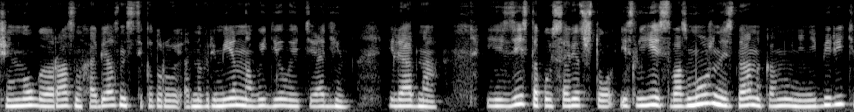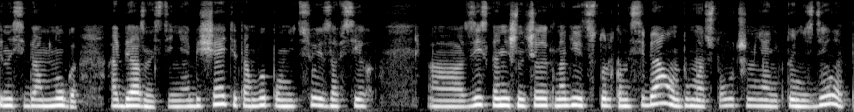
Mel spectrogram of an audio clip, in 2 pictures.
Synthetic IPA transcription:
ot͡ɕɪnʲmno̞ɡəraznɨxɐbʲazənəsʲtʲɪijkɐt̪o̞ɾʊjjɐd̪nəvɾʲɪmʲe̞nːəvɨdʲe̞lˠəjɪtʲɪɐdʲin | ilʲɪɐd̪na | izʲdʲesʲt̪ɐko̞jsɐvʲe̞t̪ʂt̪o̞jesʲlʲɪjesʲtʲvɐzmo̞ʐnəsʲt̚ʲd̪anəkɐnunʲɪnʲɪbʲɪɾʲitʲɪnəsʲɪbʲamno̞ɡəɐbʲæzənəsʲtʲɪjnʲɪɐbʲɪɕːæjtʲɪt̪amvɨpəlˠnʲɪtʲfsʲɵɪzːɐfsʲe̞x | zʲdʲesʲkɐnʲe̞ʂnət͡ɕɪlˠɐvʲeknɐdʲejɪt̪sə̥t̪o̞lʲkənəsʲɪbʲao̞nd̪uməjɪt̪ʂt̪o̞lˠutʂɨmʲɪnʲanʲɪk̚t̪o̞nʲɪzʲdʲe̞lˠəjɪt̪̚

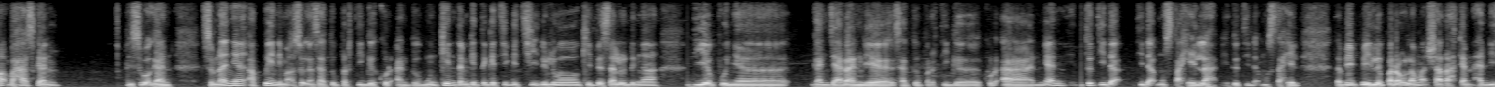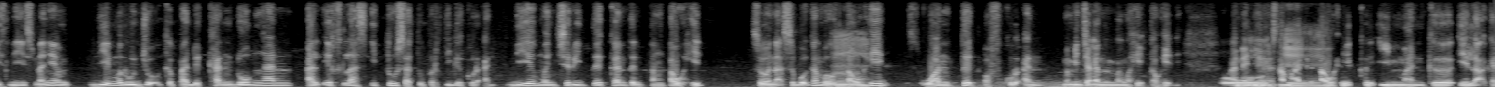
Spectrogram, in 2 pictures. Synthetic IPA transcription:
maʔbaɦaskan | disəbaʔ̚kansəbənarɲəʔapəjaŋdima̰ksut̪̚kansat̪upərt̪iɡəkuɾʔa̰nt̪umuŋkɪnt̪amkit̪ək̬ət͡ʃɪʔ̚kət͡ʃɪʔdulukit̪əsəlaludəŋadiəpuɲə̃ | ɡaɲd͡ʒaɾandiəsat̪upərt̪iɡəkurʔankaniit̪ut̪idaʔt̪idaʔmust̪ahɪlːahit̪ut̪idaʔmust̪aɦɪlt̪ap̬ibiləpaɾaulamaʔʃaɾahkanhadɪsnisəbənarɲə | diəmə̃ɾud͡ʒʊʔkəpadakʰandoŋãnʔalixlasit̪usat̪upərt̪iɡəkuɾʔandiəmə̃ɲt͡ʃəɾit̪əkant̪ənt̪aŋt̪awhɪt̪̚ | sona̰ʔsəbʊt̪̚kanbahwət̪awɦɪt̪̚ | swant̪ət̪̚ɔfkuɾʔa̰nmə̃mbiɲt͡ʃaŋkant̪ənt̪aŋaɦɪt̪ːawɦɪt̪̚ni | a̰naɲasamãdət̪awhɪt̪̚kəʔimãnkəʔela̰ʔka

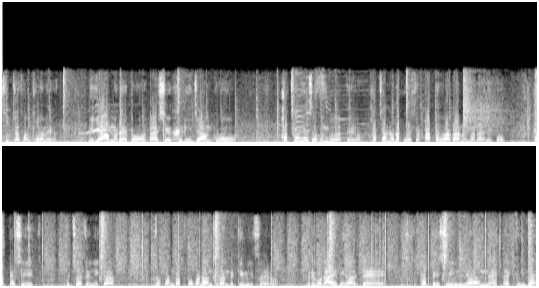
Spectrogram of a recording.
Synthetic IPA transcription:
t͡ɕint͡ɕ͈asʰaŋkʰjʌnejoiɡe̞amuɾe̞donaɭɕ͈iɡahɯɾid͡ʑiankʰo | ɸʰat͡ɕʰaŋe̞sʰʌkɯnɡʌk͈atʰe̞jo̰ɸat͡ɕʰaŋadaboesʰʌk͈atʰɯɡadanɯnɡʌnaɲiɡohepʰeɕ͈ʰikut͡ɕʰʌd͡ʑuɲik͈at͡ɕ͈ok͈ɯmdʌpʰoɡɯnankɯɾʌnːɯk͈imiːs͈ʌjo̰kɯɾiɡoɾaidiŋɦaɭt͈e̞ | hepʰeɕʰiːnːʌʌmnʌet͈ekwe̞ŋd͡ʑaŋ

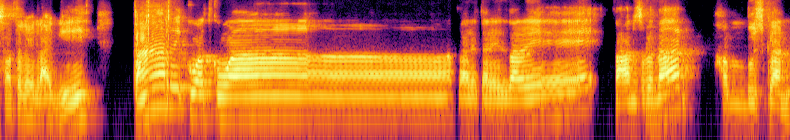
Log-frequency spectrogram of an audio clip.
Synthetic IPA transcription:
sat̪uləila̰ɡi | t̪aɾɛʔkuat̪̚kua | aɾɛʔt̪aɾɛ̰t̪aɾe | t̪aɦansəbənt̪ar | həmbuskan

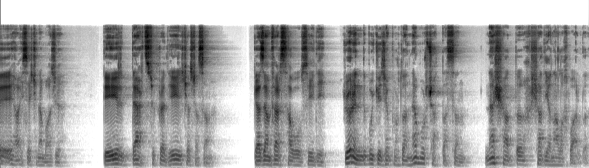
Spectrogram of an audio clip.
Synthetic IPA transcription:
ḛjhɑjsæcʰinæbɑd͡ʒɯ | d̪̥e̞jiɾd̪̥æɾt̪sypɾæd̪e̞jilcʰɑt͡ʃʰɑsɑ̰n | ɡ̥æzæmfæɾzsɑvolˠsɯjd̪i | ɟ̥øɾind̪ibuɟe̞d͡ʒæbuɾd̪ɑnæbuɾt͡ʃʰɑt̪̚ːɑsɯnː | æʃɑd̪lˠɯχʃɑd̪jɑnɑlˠɯχvɑ̰ɾd̪ɯ̰

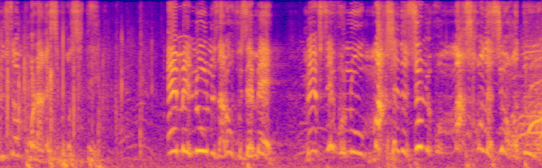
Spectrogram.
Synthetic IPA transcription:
nusɔmpuʁlaʁesipχɔsi̥t̪e | emɛnunuzalɔ̃vuzeme | mɛsivunumaʁʃed̪əsynuvumaʁʃʁɔ̃d̪əsyoʁət̪uːʁ

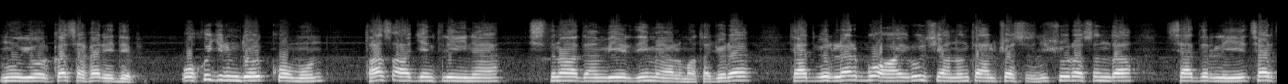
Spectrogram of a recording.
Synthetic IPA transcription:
nujo̞ɾkʰɑsæfæɾe̞d̪ib | o̞kuɟiɾmd̪ø̞ɾd̪̚kʰo̞mun | t̪ʰɑsɑːɟe̞nt̪ʰlijinæ | ist̪inɑːd̪ænve̞ɾd̪ijimælˠumɑt̪ʰɑɟø̞ɾæ | t̪ʰæd̪biɾlæɾbuɑjɾusijɑnɯnt̪ʰæhlycʰæsizlicʃuːɾɑsɯnd̪ɑ | sæd̪iɾlijit͡ʃʰæɾ

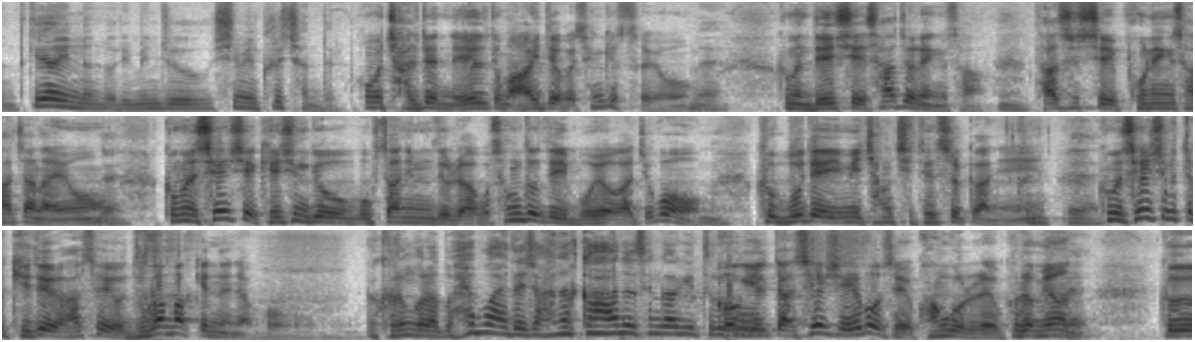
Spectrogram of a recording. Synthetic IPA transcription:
nk͈ejʌinːɯnṵɾimind͡ʑuɕʰiminkʰɯɾist͡ɕʰandɯɭkɯmʌnt͡ɕaɭdwe̞nːejeɭd͡ʑomaideɡasʰe̞ŋɡjʌs͈ʌjone | kɯmjʌnːeɕʰie̞sʰad͡ʑʌnɦe̞ŋsʰa̰tas̬ʰʌɕ͈ʰieponɦeŋsʰaɦad͡ʑanajon | kɯmʌnsʰeɕʰie̞ke̞ɕʰinɡjomok̚s͈aɲimdɯɾiaɡosʰʌŋdodɯɾimojʌɡad͡ʑiɡo | kɯmude̞imit͡ɕaŋt͡ɕʰidwe̞s͈ɯɭk͈aɲikɯmjʌnsʰeɕʰibutʰʌkideeasʰejonuɡamak͈e̞nːɯɲa̰ɡo̰ | kakɯɾʌnɡʌɾadoɦebojadwe̞d͡ʑianɯɭk͈aɦanɯnsʰe̞ŋɡaɡitɯɾʌɡiːɭt͈ansʰeɕ̬ʰihe̞bosʰejokwaŋɡoɾɯɭɦeokɯɾʌmjʌn | kɯ

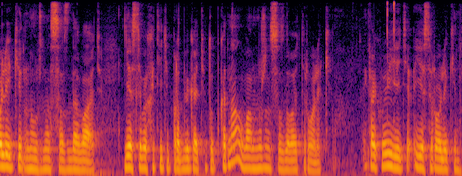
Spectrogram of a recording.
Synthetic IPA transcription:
olʲɪkʲɪnuʐnəsəzd̪ɐvatʲjesʲlʲɪvɨxɐtʲitʲɪpɾəd̪vʲɪɡatʲjʊt̪upkɐnalˠvamnuʐnəsəzd̪ɐvatʲro̞̰lʲɪkʲɪ̥ | kakvɨvʲidʲɪtʲɪjesʲlʲɪrolʲɪkʲɪn

